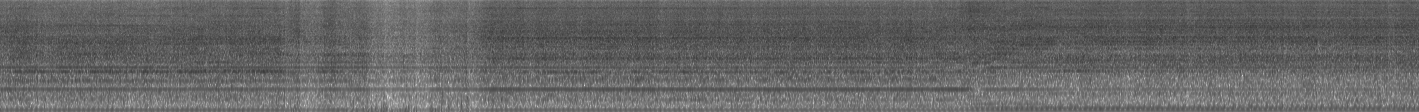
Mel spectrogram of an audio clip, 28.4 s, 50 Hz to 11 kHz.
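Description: Converted Imperial P56 electric motor, driven by a pulsed asymmetric controller, running noisily at about 3600 RPM with a steady hum and a high whine. About two-thirds of the way through, the whine cuts out and the hum changes.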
